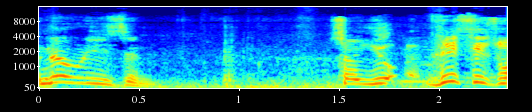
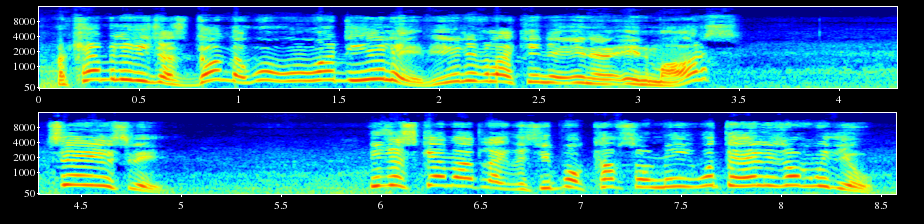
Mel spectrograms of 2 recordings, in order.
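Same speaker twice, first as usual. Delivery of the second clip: high, indignant ranting; outraged; 6 semitones higher than usual. Real, not acted. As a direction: vent disbelief at the officer. Outraged rant at officer.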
